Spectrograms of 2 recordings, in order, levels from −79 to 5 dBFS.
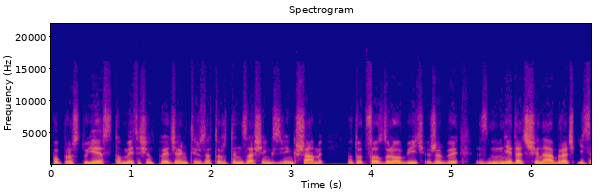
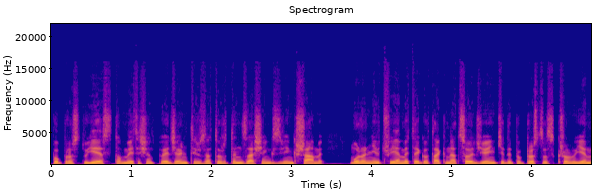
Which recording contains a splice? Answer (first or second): second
